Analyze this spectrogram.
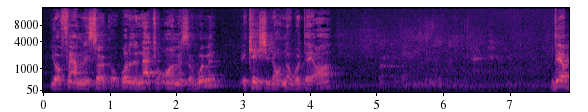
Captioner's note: laughing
